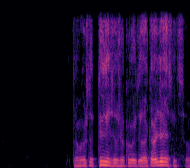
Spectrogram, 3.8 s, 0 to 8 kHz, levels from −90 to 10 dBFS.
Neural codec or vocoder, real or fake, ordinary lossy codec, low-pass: codec, 24 kHz, 3 kbps, HILCodec; fake; none; 7.2 kHz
